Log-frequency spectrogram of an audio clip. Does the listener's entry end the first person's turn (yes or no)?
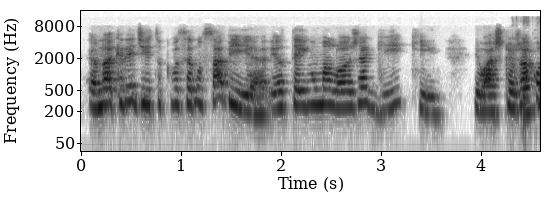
no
